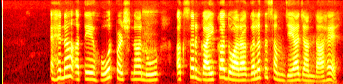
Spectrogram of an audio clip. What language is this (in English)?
Punjabi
